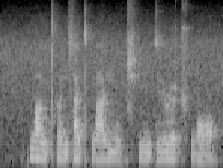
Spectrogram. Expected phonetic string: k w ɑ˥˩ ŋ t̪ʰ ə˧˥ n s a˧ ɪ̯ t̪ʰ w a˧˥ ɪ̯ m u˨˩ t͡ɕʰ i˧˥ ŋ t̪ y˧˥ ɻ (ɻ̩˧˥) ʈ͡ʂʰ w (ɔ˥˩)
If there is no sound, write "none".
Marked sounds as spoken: ɻ̩˥˩, ɔ˨˩˦

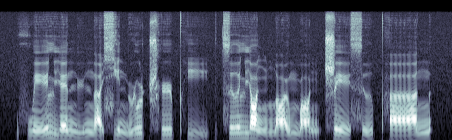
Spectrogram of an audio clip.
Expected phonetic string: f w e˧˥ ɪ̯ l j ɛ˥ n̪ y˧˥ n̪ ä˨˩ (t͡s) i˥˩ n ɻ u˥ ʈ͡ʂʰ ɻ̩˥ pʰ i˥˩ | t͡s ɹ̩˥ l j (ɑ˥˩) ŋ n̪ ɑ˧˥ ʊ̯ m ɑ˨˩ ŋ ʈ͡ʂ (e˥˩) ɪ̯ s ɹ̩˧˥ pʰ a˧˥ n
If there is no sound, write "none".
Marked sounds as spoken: ɕ, ɑ˥˩, e˥˩

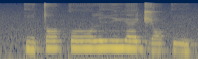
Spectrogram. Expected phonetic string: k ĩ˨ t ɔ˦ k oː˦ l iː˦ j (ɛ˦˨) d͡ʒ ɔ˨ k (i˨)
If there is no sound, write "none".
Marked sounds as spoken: ɛ˦, i˨

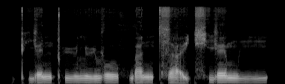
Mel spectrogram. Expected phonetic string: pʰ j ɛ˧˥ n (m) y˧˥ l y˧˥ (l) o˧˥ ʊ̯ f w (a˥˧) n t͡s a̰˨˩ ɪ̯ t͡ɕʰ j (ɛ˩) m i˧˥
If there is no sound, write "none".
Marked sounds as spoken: pʰ, ɻ, a˧˥, ɛ˥

